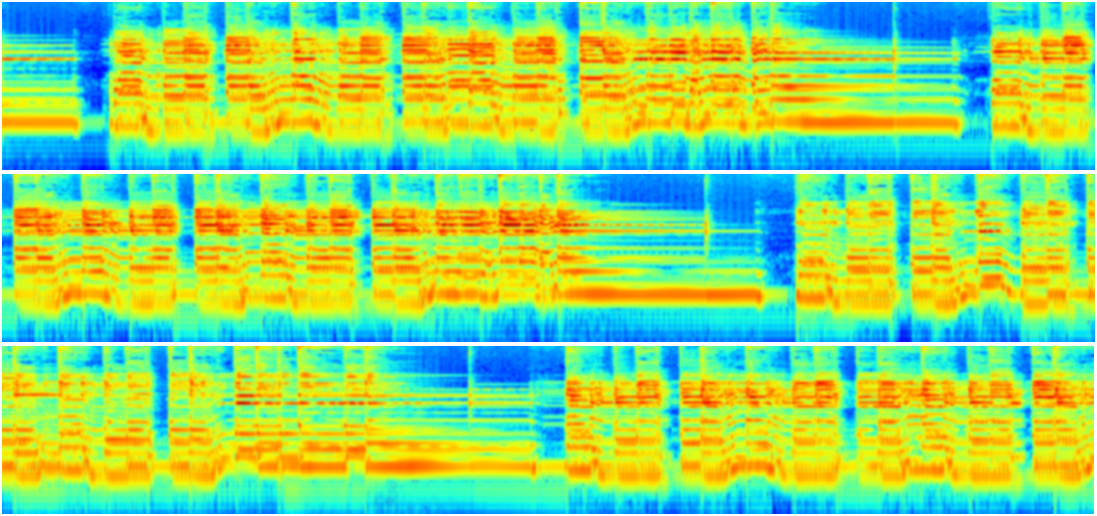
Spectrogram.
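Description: Crate Strat HSS electric guitar played on a clean amp tone: a melodic line of sustained notes with wavering vibrato. It falls into long phrases of about nine seconds, each broken by a short pause.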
